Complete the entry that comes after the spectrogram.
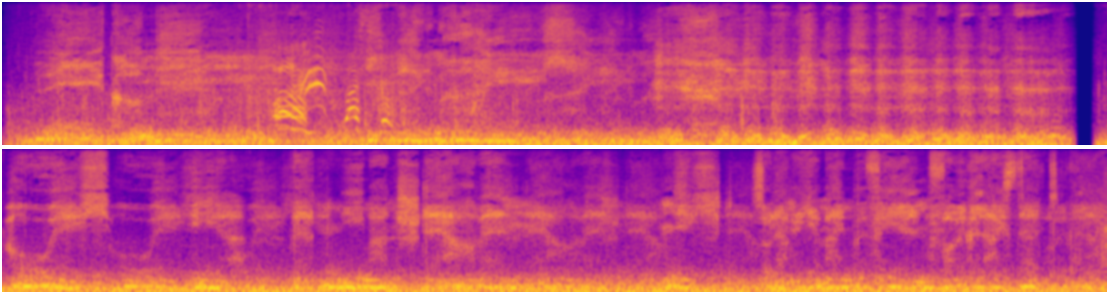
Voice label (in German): Hoerspiel; Hunted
